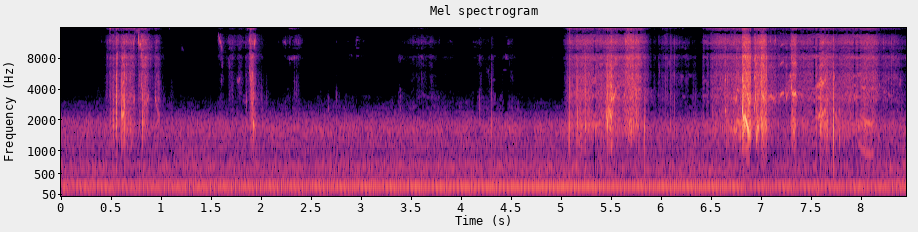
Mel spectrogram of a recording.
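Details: Endoscopic microsuction of deep impacted ear wax trapped in the ear canal isthmus, adult female: steady low suction hum broken by bursts of crackling and scraping as wax is drawn up.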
